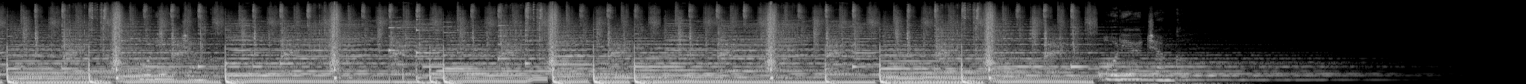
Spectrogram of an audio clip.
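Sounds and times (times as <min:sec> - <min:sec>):
groovy drum kit beat: 0:00.0 - 0:11.0.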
